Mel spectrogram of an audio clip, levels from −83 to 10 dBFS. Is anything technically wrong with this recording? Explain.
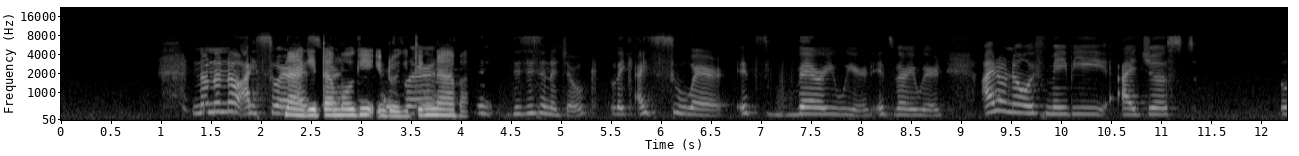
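Yes. The speech briefly dips in level three times, from 2.56 to 2.63 s, from 3.17 to 3.49 s and from 3.95 to 4.33 s, most likely speech suppressed in double talk. When both ends talk at once, an echo canceller can mistake the near talker for loudspeaker echo and turn everything down. Here the cuts deepen over time, about 15 dB, then about 20 dB, then about 30 dB, so the speech drops further each time and finally nearly vanishes for a few hundred milliseconds. The audio stops at 8 kHz, which fits an Opus call path.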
